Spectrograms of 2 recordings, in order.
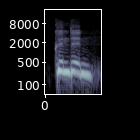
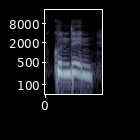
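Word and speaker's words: Kundun: Kundin. Kundin. The first is ku. The second is din. But we get that little bit of an because we've got that ma there.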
